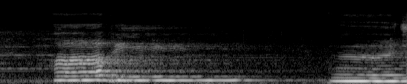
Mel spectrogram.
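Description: Duduk playing a slow melody of long held low notes: one note starts about half a second in and bends slightly, then a lower note begins near the end.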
